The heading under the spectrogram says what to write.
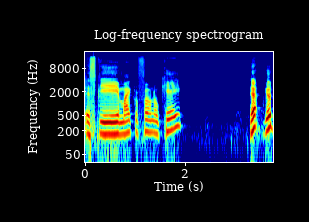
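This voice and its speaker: In a dry, close recording with no echo, a high-pitched man speaks with ordinary pitch variation and long, frequent pauses. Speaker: engineer giving a talk on cockpit displays. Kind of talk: technical presentation.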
